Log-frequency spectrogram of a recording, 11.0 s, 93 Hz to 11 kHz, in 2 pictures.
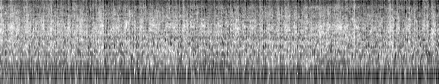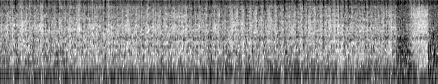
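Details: Freshly rebuilt small block Chevy 350 (355) for an OBS Chevy truck, on an engine run stand with open headers: deep lopey rumble at steady idle, picking up near the end, no knocks or misses. Normal running.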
